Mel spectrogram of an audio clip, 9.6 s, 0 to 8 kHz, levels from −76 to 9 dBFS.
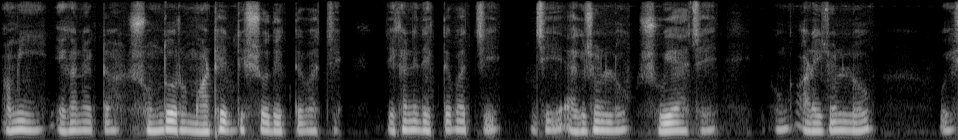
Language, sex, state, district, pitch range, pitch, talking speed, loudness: Bengali, male, West Bengal, Malda, 125-145 Hz, 135 Hz, 140 wpm, -20 LUFS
